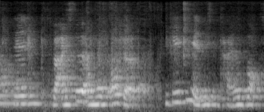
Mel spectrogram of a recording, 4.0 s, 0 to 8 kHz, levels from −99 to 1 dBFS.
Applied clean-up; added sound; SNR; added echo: neural separator model SepFormer DNS4.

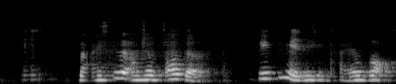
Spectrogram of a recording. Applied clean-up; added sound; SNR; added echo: neural mask model DeepFilterNet 3.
